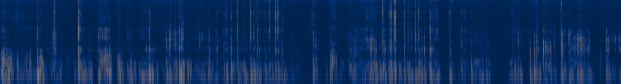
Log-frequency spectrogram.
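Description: Fingernails scratch across a black Adidas fabric baseball cap with a stitched brim, making rough, dry scratching and rustling bursts. The sound is mostly low and muffled, with quick sharp strokes separated by brief quiet gaps.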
